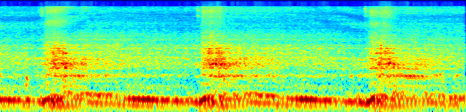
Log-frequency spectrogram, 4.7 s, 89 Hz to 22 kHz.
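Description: A deep Aston Martin DBX 707 SUV engine idling loudly close by through its new exhaust, with three surging revs that swell and fall back in a rumbling, throaty exhaust note.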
